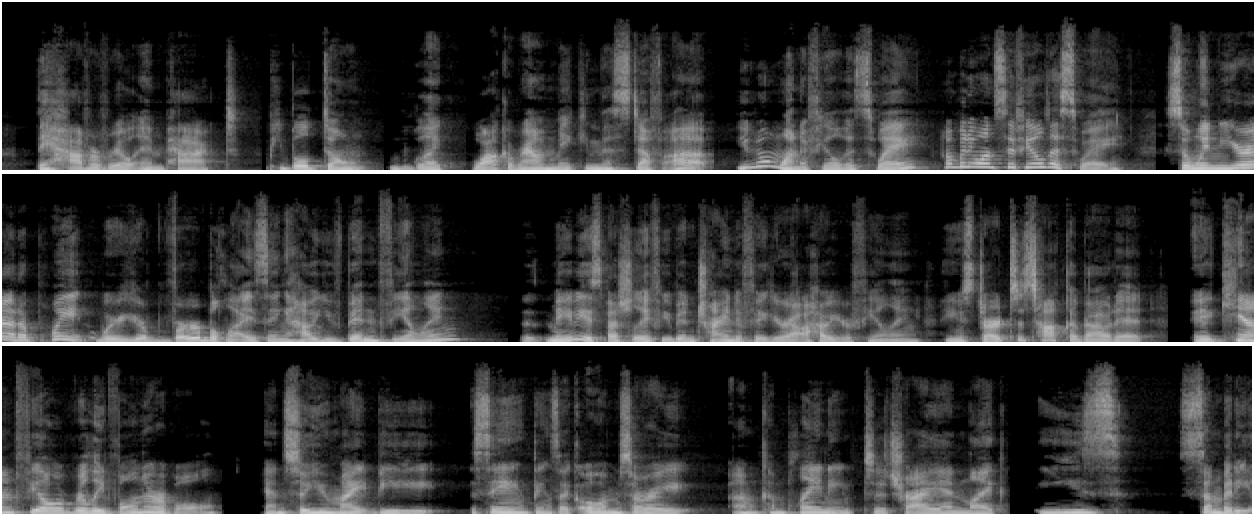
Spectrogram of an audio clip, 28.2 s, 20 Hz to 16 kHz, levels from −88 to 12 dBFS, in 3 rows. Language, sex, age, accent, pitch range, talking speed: English, female, 30-49, American, 175-215 Hz, 175 wpm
